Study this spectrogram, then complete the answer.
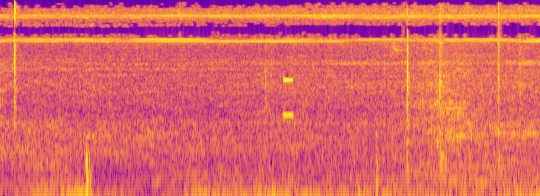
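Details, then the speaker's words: Mitsubishi high-wall split air conditioner outdoor unit, back running in heat mode after fuse replaced: steady low compressor hum with even fan whoosh, no knocks or rattles; suction getting cold, discharge warming, normal operation. "Yep, compressor is running. Let's monitor. Suction's getting cold. Discharge warming up."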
